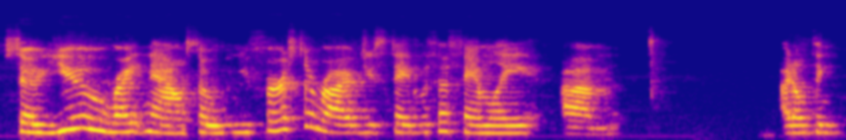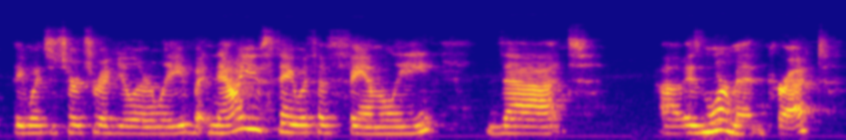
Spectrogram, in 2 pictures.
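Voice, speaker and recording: A woman interviewing an exchange student as his coordinator, warmly praising his answers between questions. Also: mid-range voice, unhurried, poor audio. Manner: encouraging, praising, many fillers.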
